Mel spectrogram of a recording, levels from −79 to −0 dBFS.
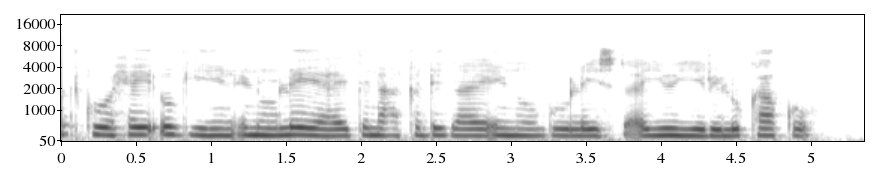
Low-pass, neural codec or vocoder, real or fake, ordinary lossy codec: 7.2 kHz; codec, 16 kHz, 4 kbps, FunCodec, trained on Chinese and English, 50 frames a second; fake; none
